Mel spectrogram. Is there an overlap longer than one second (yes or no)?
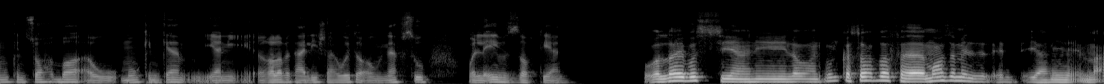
no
